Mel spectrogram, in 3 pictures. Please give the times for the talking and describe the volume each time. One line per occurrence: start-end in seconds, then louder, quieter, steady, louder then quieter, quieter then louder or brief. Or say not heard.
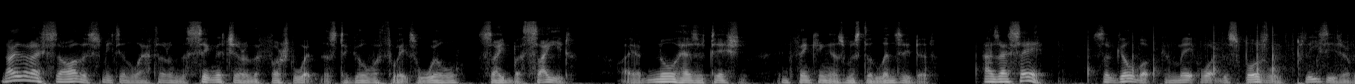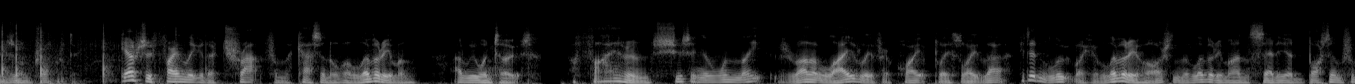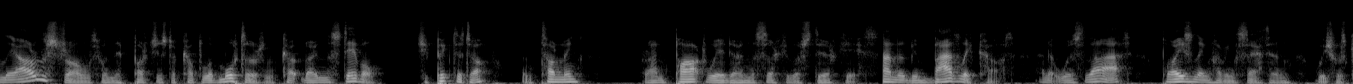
0.0-33.0 steady
33.5-40.5 steady.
